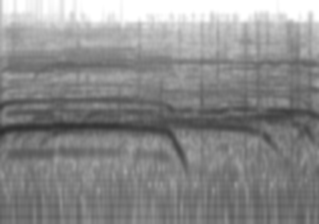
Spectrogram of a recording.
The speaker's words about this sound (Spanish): ¡Que viva el sexto día del paro nacional! aplauso para todos y todas.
